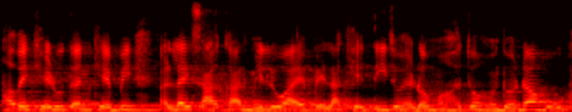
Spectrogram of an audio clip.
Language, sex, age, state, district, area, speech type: Sindhi, female, 18-30, Gujarat, Junagadh, rural, spontaneous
